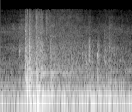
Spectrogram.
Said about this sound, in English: The doors are closing.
